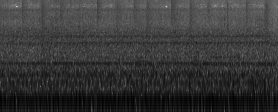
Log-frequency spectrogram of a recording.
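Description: Abra water taxi's diesel engine running at a steady speed as the boat crosses the creek: a constant low drone with no change in pitch.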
